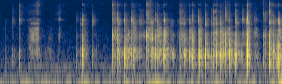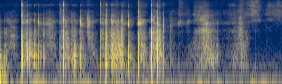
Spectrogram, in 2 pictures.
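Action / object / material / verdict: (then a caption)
scrape / small wooden coaster / wood / none. A small, solid, flat round light wooden coaster with a painted potted-plant print is held in both hands and scratched and tapped with long painted fingernails. Quiet, dry scratching alternates with rapid bursts of crisp clicking taps that stop short with no ring. The texture is thin and bright, with almost no low end.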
